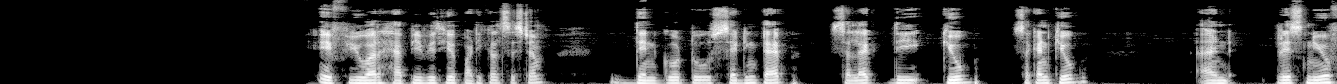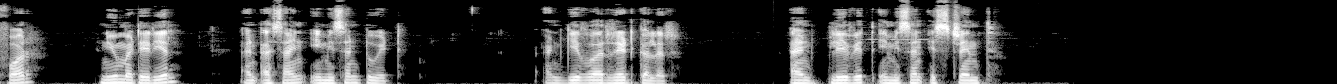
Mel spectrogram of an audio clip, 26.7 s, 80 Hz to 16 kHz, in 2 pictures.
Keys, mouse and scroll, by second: 1.4 scroll up 1, 1.5 scroll down 1, 1.8 middle click, 2.1 scroll down 1, 3.0 scroll up 2, 4.5 click, 5.2 scroll down 1, 5.5 scroll up 1, 9.2 click, 10.3-13.0 drag, 13.6 x, 17.8-21.9 drag, 22.6 scroll up 1, 22.7-23.3 scroll down 7, 22.8 middle drag, 23.3 middle click, 24.2 click, 24.9 KP_0, 25.2 scroll up 2, 25.6-26.0 scroll down 1, 26.0-26.7 scroll up 2.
